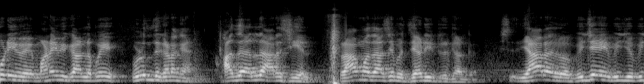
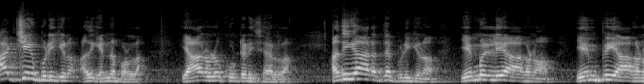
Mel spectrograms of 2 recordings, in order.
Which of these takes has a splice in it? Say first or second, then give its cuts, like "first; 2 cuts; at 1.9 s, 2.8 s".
first; 1 cut; at 3.2 s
